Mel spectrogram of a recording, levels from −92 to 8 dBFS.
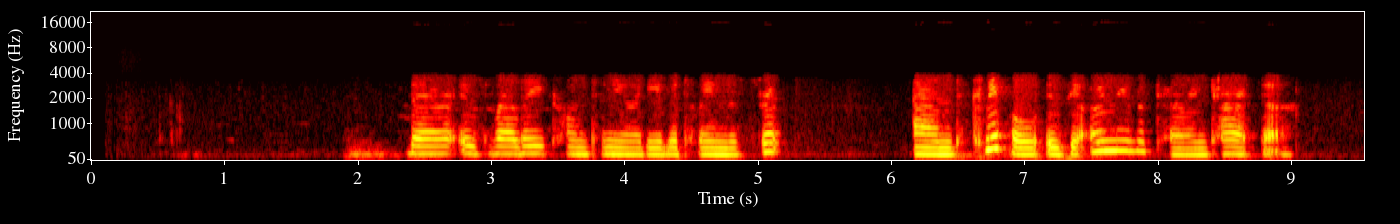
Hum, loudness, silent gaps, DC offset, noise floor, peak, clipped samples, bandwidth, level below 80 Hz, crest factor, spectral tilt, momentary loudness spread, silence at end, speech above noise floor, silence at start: none; -21 LUFS; none; under 0.1%; -70 dBFS; -4 dBFS; under 0.1%; 3.8 kHz; -66 dBFS; 18 dB; -12 dB/octave; 8 LU; 0.55 s; 50 dB; 1.95 s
